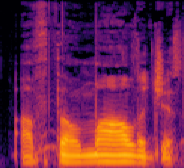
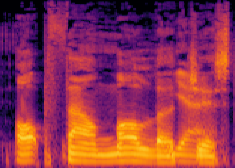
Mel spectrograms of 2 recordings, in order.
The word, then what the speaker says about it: ophthalmologist: you can be like oh ophthalmologist i don't know like yeah opthalmologist exactly five syllables and also one difficult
